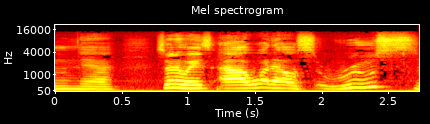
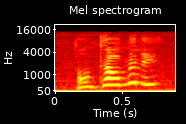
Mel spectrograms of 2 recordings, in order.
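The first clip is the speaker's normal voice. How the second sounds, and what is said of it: Mickey Mouse cartoon voice. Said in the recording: “my Mickey impersonation”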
